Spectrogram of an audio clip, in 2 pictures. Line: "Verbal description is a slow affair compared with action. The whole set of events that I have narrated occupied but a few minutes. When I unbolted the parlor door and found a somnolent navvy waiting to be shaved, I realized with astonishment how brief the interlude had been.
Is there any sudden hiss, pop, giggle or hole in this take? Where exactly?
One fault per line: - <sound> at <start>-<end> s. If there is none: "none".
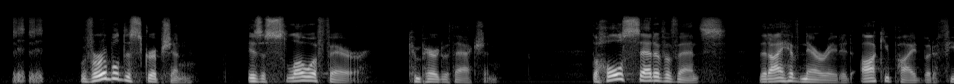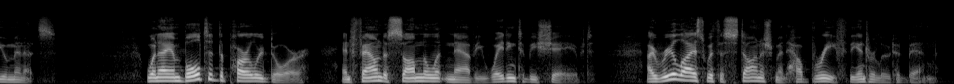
- laugh at 0.1-0.4 s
